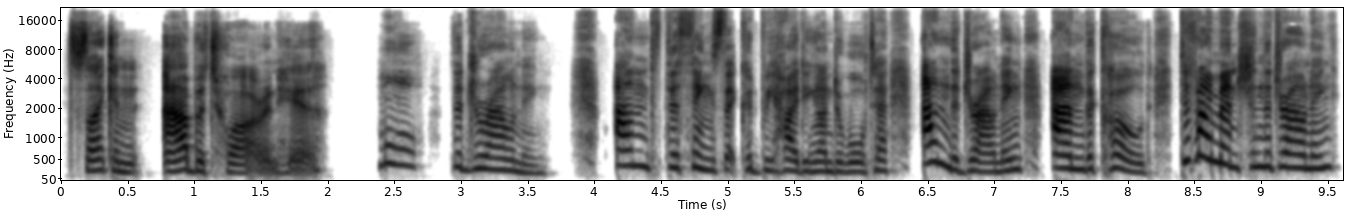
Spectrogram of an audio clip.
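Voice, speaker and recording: An actress voicing a guarded, devout dark cleric woman in a video game, with a dry, sardonic, measured delivery. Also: a little high, very animated, no echo, full character voice. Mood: dry, wry. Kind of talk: video game character voice acting.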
